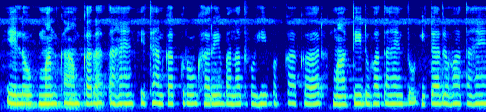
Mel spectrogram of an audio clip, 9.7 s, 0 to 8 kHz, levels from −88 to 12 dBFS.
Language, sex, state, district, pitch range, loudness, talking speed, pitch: Chhattisgarhi, female, Chhattisgarh, Balrampur, 230-240 Hz, -34 LUFS, 125 wpm, 235 Hz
